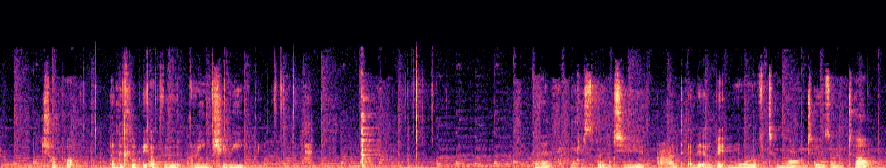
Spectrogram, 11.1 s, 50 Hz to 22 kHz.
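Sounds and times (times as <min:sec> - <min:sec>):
background music: 0:00.0 - 0:11.0
knife cutting chilli clicks: 0:03.1 - 0:04.0, 0:05.1 - 0:05.5.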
